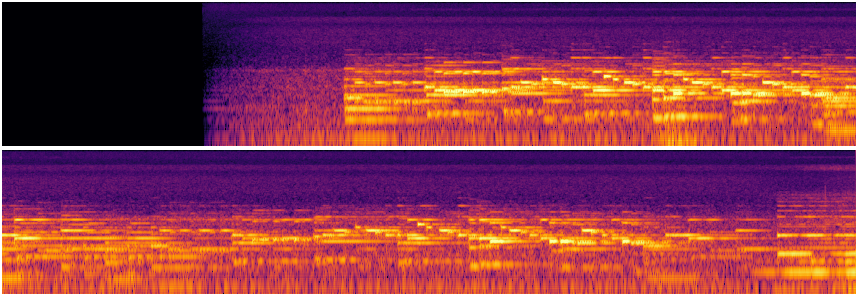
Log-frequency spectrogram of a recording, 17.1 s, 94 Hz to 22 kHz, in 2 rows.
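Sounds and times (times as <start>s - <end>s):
piano melody with chords: 3.4s - 17.0s.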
